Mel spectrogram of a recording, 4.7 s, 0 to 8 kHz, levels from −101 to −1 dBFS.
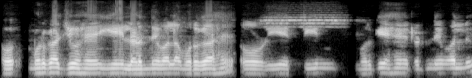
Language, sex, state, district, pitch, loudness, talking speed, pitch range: Hindi, male, Uttar Pradesh, Jyotiba Phule Nagar, 135 Hz, -17 LUFS, 205 wpm, 130-140 Hz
